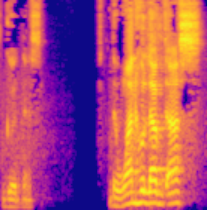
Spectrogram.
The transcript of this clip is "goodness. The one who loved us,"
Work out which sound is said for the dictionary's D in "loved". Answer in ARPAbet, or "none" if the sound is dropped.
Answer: D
